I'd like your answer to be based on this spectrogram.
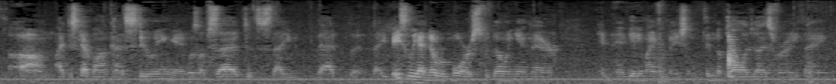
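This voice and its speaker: A man speaks at a moderate pace in a very deep, low pitch, with fairly even intonation. His loudness swings widely, and there is audible room echo and noticeable background noise. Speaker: firefighter in internal investigation interview. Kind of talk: investigative interview testimony.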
